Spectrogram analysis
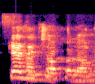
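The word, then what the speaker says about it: kezét csókolom: Kezi chokolom, exactly.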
